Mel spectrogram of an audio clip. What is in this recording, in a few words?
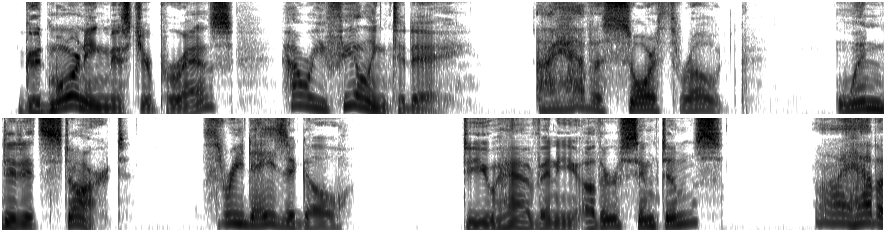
Going to a Doctor Dialogue Reading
